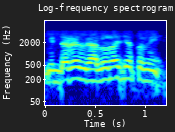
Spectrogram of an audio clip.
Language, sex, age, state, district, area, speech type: Marathi, female, 30-45, Maharashtra, Washim, rural, conversation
